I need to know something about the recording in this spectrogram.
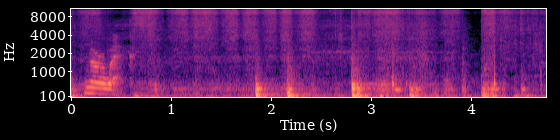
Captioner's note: scrubbing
